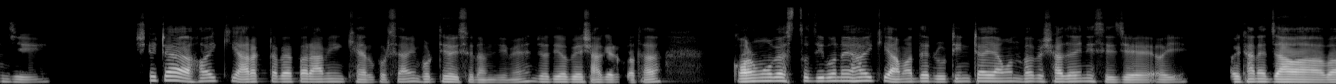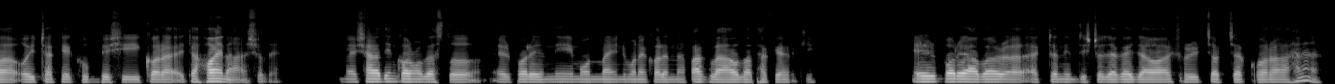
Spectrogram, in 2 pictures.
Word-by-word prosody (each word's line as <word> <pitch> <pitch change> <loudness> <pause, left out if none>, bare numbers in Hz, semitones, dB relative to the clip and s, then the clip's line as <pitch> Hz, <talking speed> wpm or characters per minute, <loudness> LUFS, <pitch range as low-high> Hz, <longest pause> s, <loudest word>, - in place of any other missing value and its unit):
জি। 120 - -4 1.2
সেটা 185 +1 -1 0.3
হয় 150 +2 0
কি, - - -21
আরেকটা 130 +2 +1
ব্যাপার 130 0 +1
আমি 130 +1 -4 0.2
খেয়াল 110 -1 -3
করছি। 110 0 -8
আমি 140 - -4
ভর্তি 125 +1 -5
হয়েছিলাম 110 -2 -3
জিমে, 105 +2 -8 0.2
যদিও 125 0 0
বেশ 115 0 +1
আগের 115 0 -2
কথা। 105 +1 -4 0.9
কর্মব্যস্ত 155 +4 +4 0.2
জীবনে 165 +1 +1
হয় 170 0 +2
কি, - - -10
আমাদের 135 +3 0
রুটিন 135 +2 -4
টাই 145 -1 +3
এমনভাবে 140 -1 -3
সাজায় 135 +1 +2
নিছি 130 -4 -5 0.2
যে, 110 0 +3 0.3
ওই 110 0 -2 0.6
ঐখানে 130 +1 +2
যাওয়া 120 -1 +8 0.2
বা 115 - +5 0.2
ঐটাকে 115 0 -2
খুব 120 -2 -5
বেশি 115 +1 -5
ই - - -13
করা, 115 -1 +3
এটা 130 - -1
হয় 140 0 +8
না - - -1
আসলে, 65 - -11 0.7
মানে 125 0 -5
সারাদিন 130 0 +4
কর্মব্যস্ত। 125 -2 +2 0.5
এরপরে 120 0 0
এমনি 120 +1 -7 0.2
মন 120 0 -3
মাইন্ড 115 0 -3
মনে 115 0 -3
করেন, 115 0 -1
না, 115 - -5
পাগলা 120 -1 +2
আওলা 115 0 +2
থাকে 115 0 -5
আরকি। 110 - -17 1.1
এর 130 0 +6
পরে 130 0 +7
আবার 125 0 +3 0.4
একটা 120 +1 -9
নির্দিষ্ট 120 0 -6
জায়গায় 120 +1 +2
যাওয়া, 110 0 +3 0.2
শরীরচর্চা 115 0 -3 0.2
করা, 115 0 0 0.2
হ্যাঁ? 155 -10 -5
120 Hz, 145 wpm, -24 LUFS, 115-130 Hz, 1.2 s, যাওয়া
